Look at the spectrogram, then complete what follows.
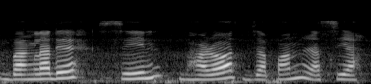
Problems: constant background noise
